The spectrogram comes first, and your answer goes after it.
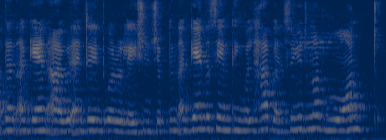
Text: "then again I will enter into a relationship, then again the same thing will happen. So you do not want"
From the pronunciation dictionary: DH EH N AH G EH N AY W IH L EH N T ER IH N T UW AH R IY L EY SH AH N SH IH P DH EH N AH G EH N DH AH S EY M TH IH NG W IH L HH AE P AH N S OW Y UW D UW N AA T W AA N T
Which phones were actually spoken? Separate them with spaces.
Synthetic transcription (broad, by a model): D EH N AH G EH N AY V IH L EH N T ER IH N T UW AH R IY L EY SH AH N SH IH P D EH N AH G EH N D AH S EY M T IH NG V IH L HH AE P AH N S OW Y UW D UW N AA T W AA N T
